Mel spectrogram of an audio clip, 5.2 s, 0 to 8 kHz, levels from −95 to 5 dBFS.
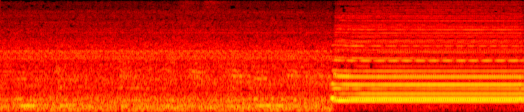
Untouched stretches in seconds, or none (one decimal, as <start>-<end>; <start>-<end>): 0.0-5.2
